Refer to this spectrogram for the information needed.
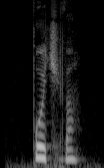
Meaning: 1. earth, soil, ground (mixture of sand and organic material) 2. basis, base, ground
- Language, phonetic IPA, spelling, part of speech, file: Russian, [ˈpot͡ɕvə], почва, noun, Ru-почва.ogg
